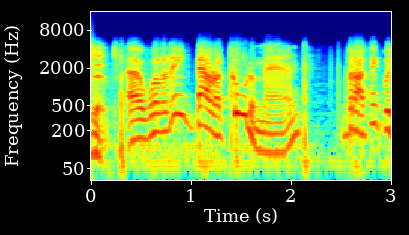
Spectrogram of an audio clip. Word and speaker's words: Barracuda: And right now, I'm giving the best deal ever on that new fastmoving Plymouth Fastback, the Plymouth Bakaruda. Hey, man. The name of the Plymouth Fastback is the Barracuda.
